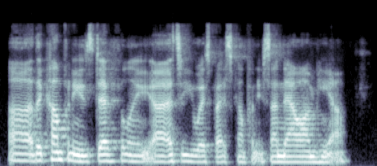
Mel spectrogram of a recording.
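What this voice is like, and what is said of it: Australian accent. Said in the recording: “the Australian accent gets me every time”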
